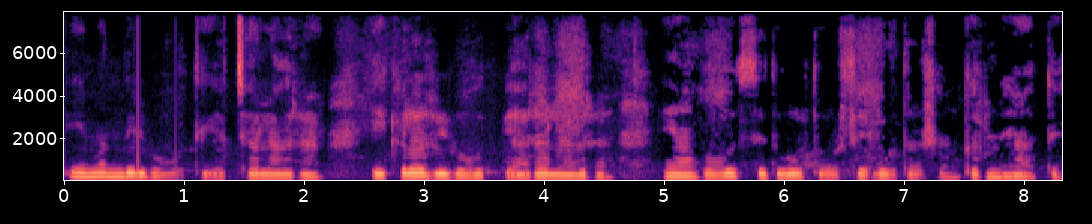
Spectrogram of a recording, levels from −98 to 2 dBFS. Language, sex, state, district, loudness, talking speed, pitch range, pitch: Hindi, female, Uttar Pradesh, Deoria, -25 LUFS, 190 wpm, 170-185 Hz, 175 Hz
